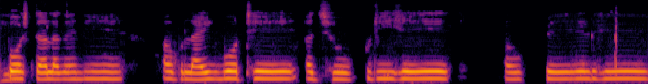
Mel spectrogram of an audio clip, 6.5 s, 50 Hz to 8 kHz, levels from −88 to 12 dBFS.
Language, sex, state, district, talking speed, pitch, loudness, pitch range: Chhattisgarhi, female, Chhattisgarh, Jashpur, 120 wpm, 250 Hz, -16 LUFS, 240-255 Hz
